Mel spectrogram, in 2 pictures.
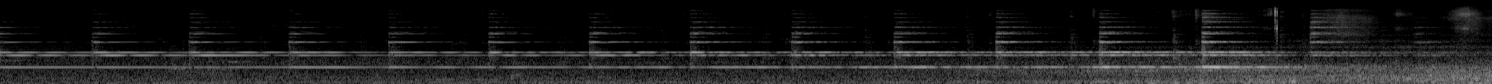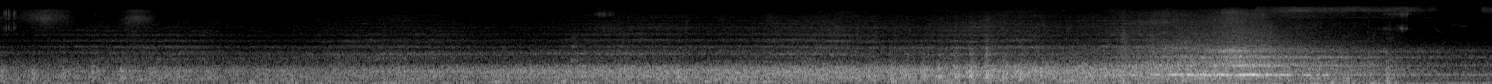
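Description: A bell ringing about one and a half strokes a second until about 13 s in, then a SEPTA push-pull regional rail train passing close by. The passing noise builds and is loudest near the end as the Siemens ACS-64 electric locomotive pushing at the rear goes by, then drops away.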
